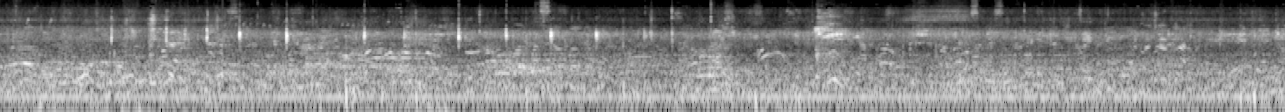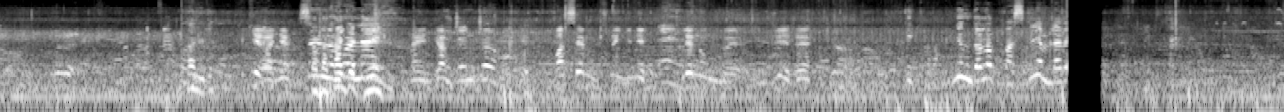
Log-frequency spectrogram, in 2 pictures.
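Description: Men and women chatter in a crowd outdoors.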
